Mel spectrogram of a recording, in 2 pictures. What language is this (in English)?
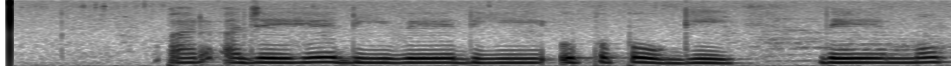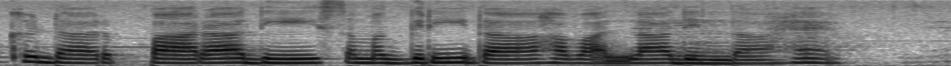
Punjabi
